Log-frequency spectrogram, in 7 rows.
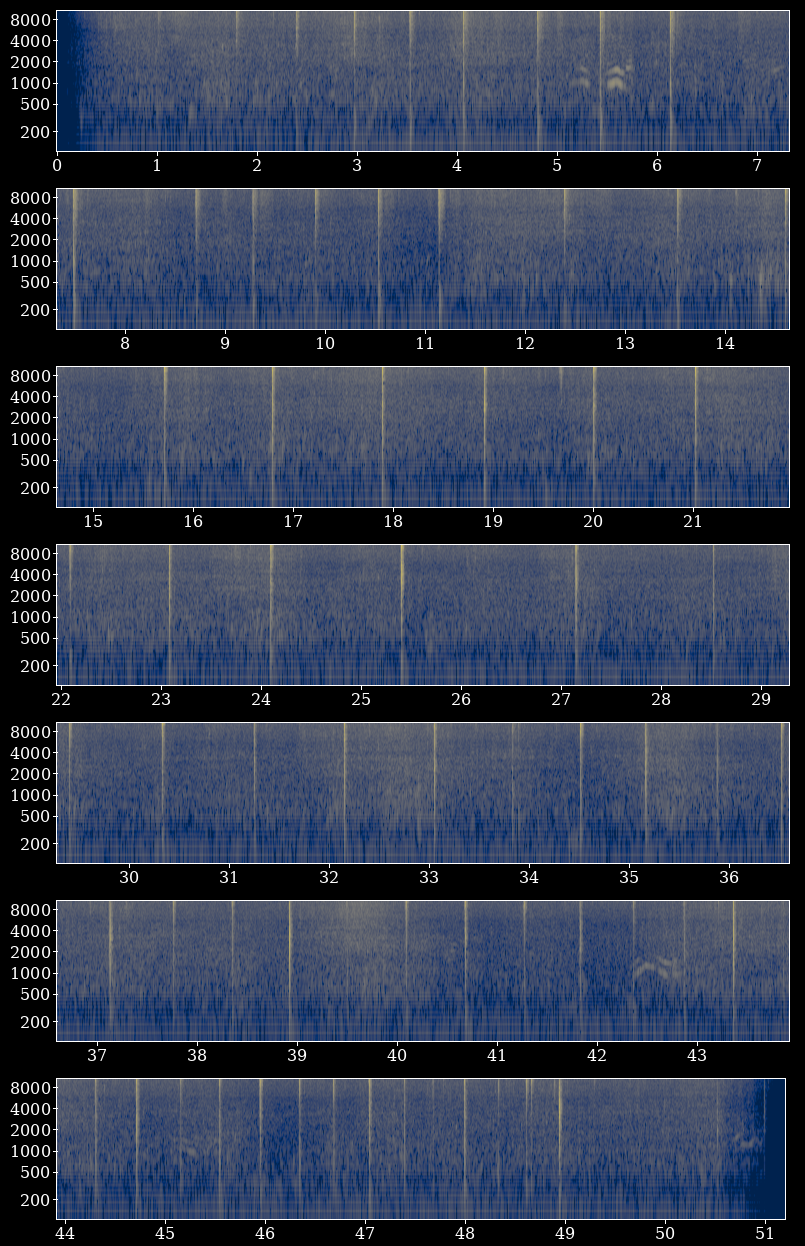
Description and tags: This Foley sample was recorded with a Zoom H4n, edited in Ableton Live 9 and Mastered in Studio One.
Foley, design, field-recording, mic, microphone, movement, nature, rustle, sound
